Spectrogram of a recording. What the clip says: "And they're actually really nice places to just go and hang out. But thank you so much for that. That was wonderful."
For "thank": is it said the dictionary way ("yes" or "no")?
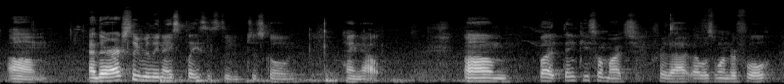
yes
